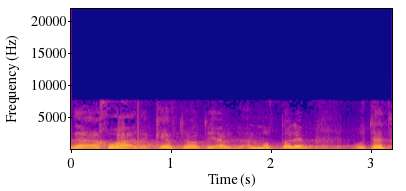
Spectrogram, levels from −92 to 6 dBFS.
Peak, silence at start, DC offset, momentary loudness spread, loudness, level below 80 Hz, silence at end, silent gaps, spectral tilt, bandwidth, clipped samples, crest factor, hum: 0 dBFS; 0 s; under 0.1%; 12 LU; -16 LUFS; -38 dBFS; 0 s; none; -8.5 dB/octave; 8 kHz; under 0.1%; 14 dB; none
